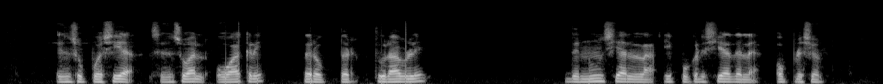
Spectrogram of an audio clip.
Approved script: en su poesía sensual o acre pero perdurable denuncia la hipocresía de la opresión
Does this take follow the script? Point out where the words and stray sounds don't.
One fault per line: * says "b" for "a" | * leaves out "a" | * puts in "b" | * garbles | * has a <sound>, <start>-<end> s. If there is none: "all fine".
all fine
